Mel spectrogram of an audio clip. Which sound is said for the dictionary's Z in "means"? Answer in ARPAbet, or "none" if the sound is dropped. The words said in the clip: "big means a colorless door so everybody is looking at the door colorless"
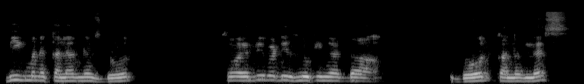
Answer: none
